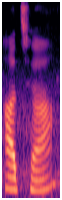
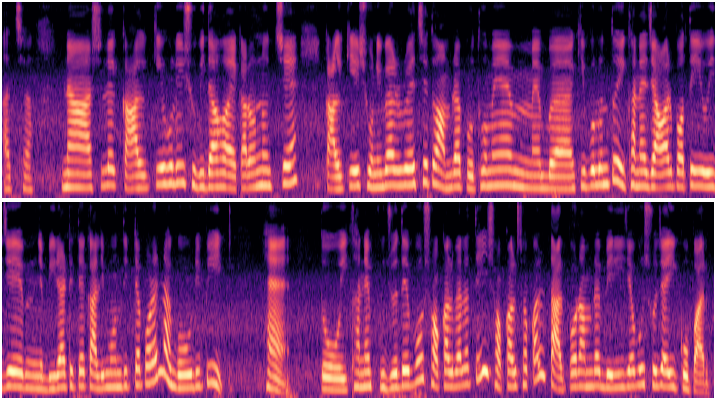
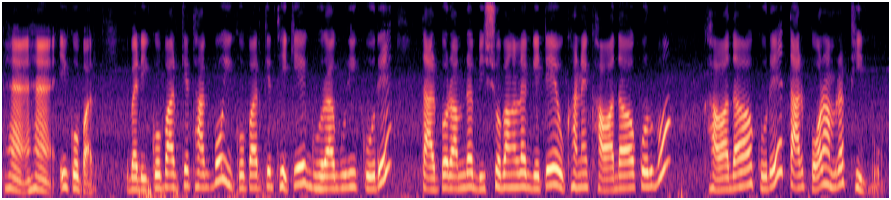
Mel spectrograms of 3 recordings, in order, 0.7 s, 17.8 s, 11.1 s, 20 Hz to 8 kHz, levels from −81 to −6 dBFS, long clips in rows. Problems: none marked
